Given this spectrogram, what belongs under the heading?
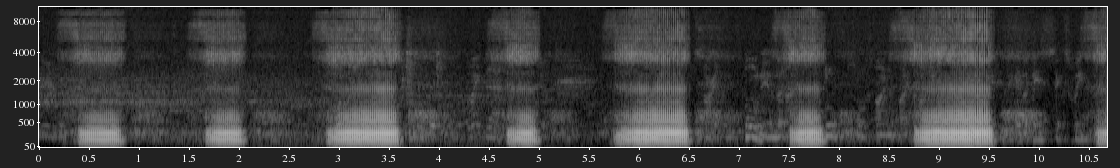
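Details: Sleeping Staffordshire bull terrier: loud, rough, rumbling snores about 22 a minute, some longer and some shorter; ordinary snoring.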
